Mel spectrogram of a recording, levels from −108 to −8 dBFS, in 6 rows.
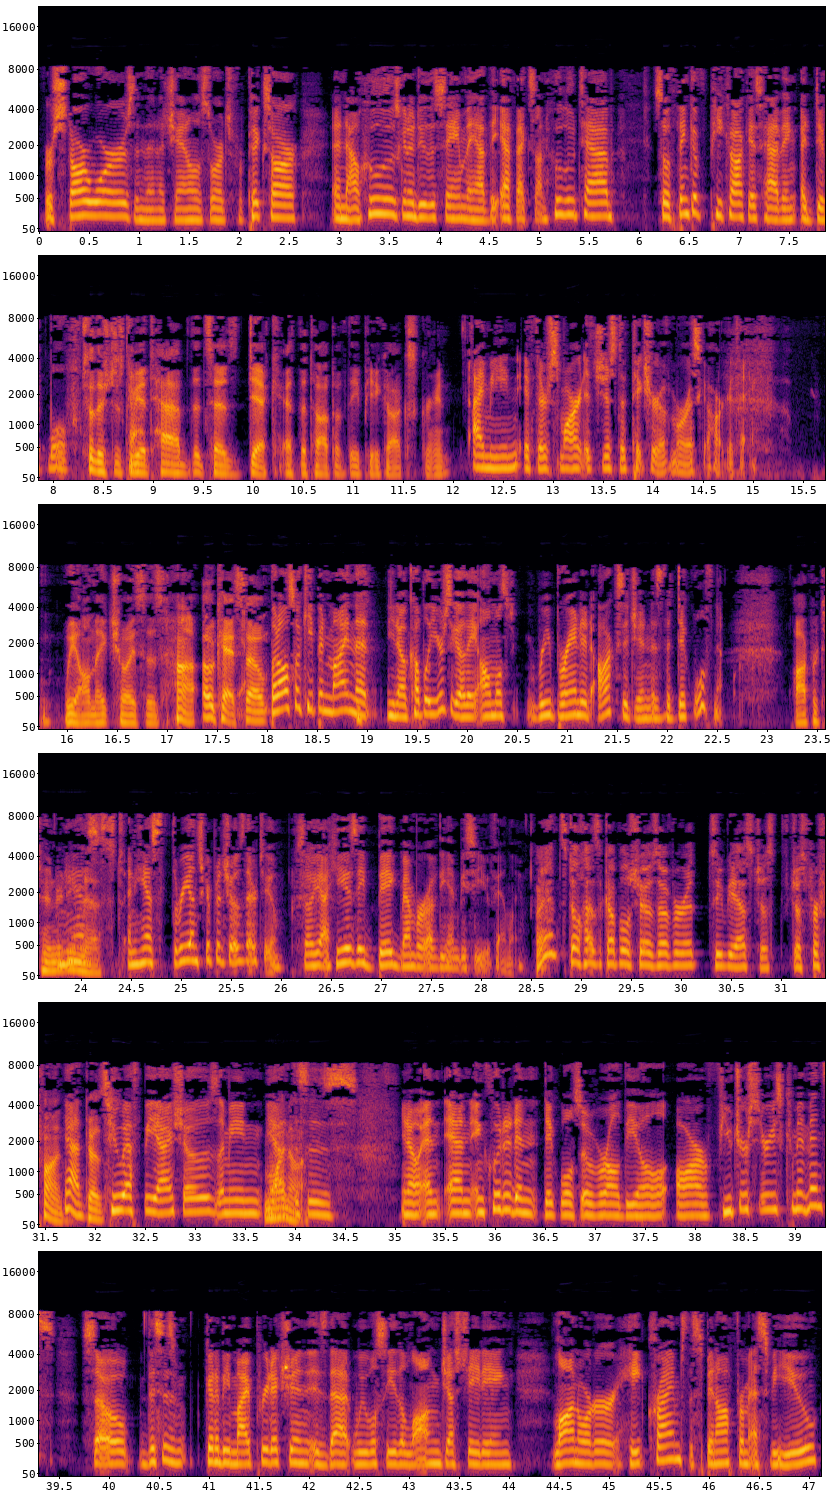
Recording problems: garbled, watery; slightly; nothing above 8 kHz

